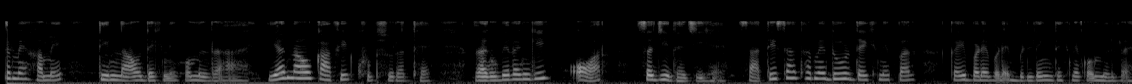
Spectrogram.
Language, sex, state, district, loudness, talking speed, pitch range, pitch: Hindi, female, West Bengal, Purulia, -38 LUFS, 195 wpm, 180-235 Hz, 200 Hz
